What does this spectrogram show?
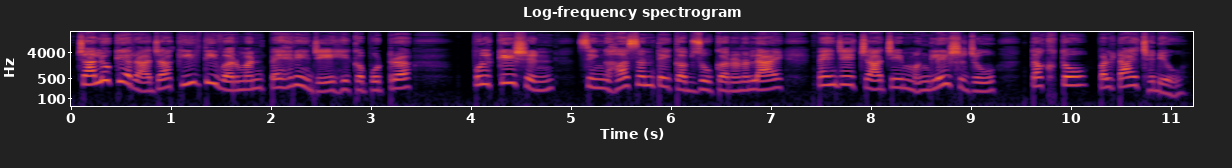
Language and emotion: Sindhi, neutral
